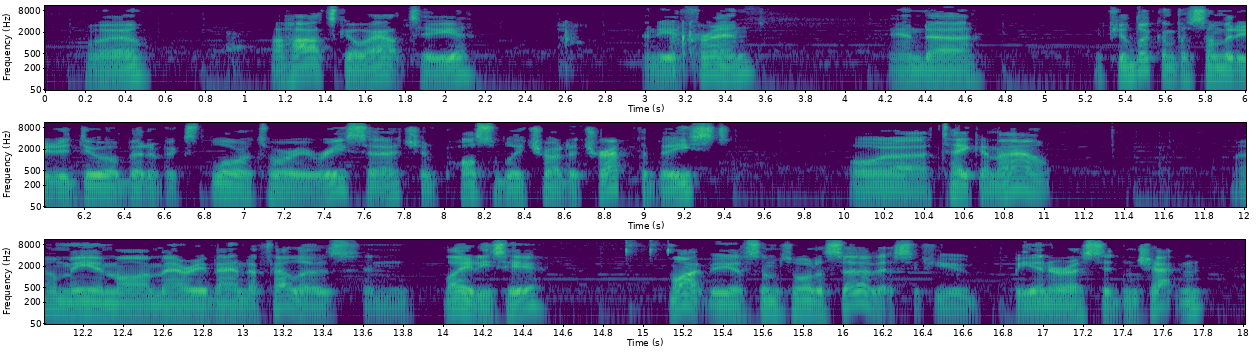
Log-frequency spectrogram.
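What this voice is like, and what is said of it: Put-on Australian accent. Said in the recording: “You're not from around here. It's a strange accent you got there. ... I'm from down under.”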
